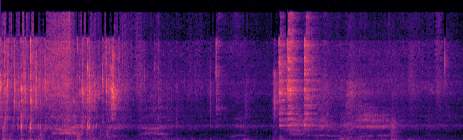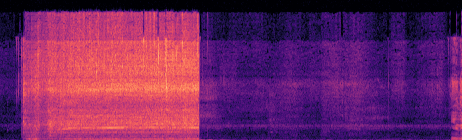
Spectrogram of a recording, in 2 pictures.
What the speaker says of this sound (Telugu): మిక్సీ పట్టుకుందామండి మళ్ళీ.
